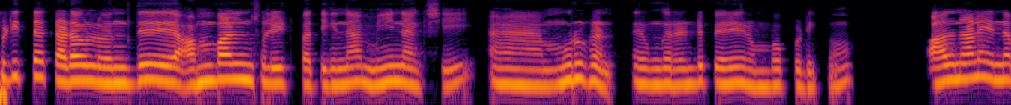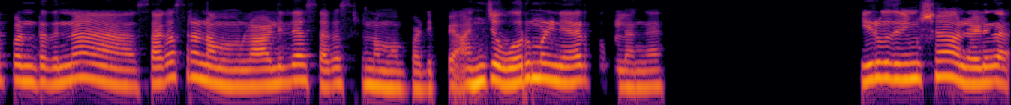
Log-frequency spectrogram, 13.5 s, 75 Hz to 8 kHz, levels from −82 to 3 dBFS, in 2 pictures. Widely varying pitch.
No: average, 3.2 semitones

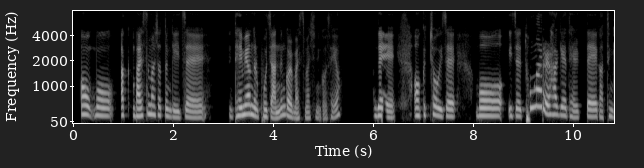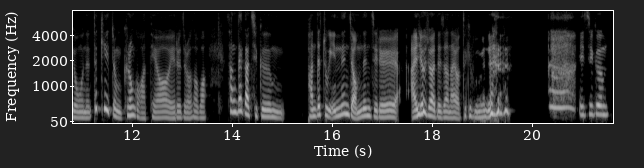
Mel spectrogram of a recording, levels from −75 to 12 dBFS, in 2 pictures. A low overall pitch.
No: high, 190 Hz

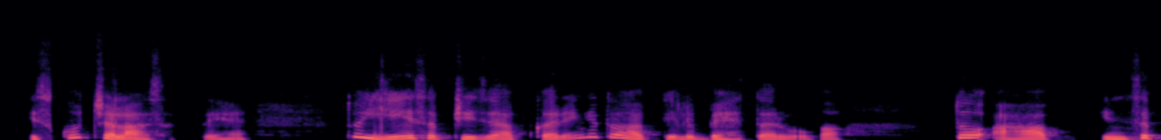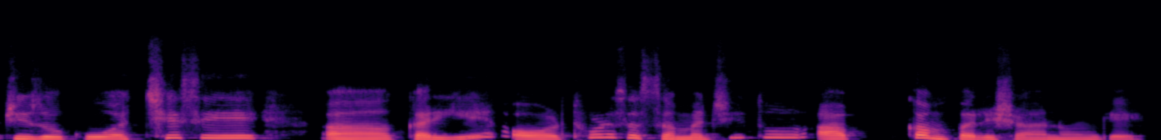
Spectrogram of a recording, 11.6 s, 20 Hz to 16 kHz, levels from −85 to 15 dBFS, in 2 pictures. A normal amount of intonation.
No: wide, 7.6 semitones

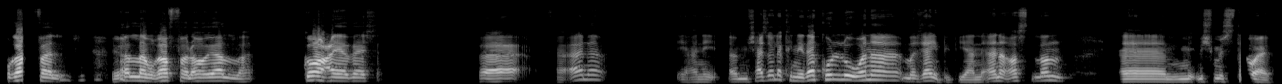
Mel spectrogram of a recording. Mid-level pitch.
Yes: medium, 165 Hz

